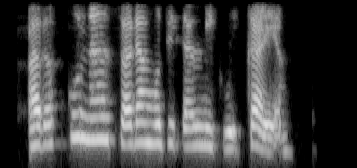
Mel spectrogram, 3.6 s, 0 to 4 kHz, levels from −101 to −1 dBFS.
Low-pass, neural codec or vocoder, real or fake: 3.6 kHz; codec, 32 kHz, 1.9 kbps, SNAC; fake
